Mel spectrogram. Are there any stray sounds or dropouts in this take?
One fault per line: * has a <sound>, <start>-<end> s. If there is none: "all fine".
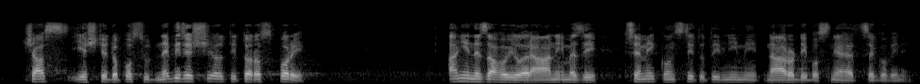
all fine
